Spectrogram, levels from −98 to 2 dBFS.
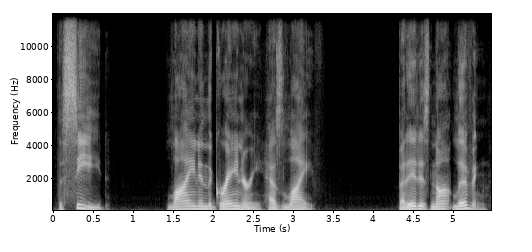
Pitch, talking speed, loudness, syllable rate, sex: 150 Hz, 140 wpm, -17 LUFS, 4.7 syllables/s, female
